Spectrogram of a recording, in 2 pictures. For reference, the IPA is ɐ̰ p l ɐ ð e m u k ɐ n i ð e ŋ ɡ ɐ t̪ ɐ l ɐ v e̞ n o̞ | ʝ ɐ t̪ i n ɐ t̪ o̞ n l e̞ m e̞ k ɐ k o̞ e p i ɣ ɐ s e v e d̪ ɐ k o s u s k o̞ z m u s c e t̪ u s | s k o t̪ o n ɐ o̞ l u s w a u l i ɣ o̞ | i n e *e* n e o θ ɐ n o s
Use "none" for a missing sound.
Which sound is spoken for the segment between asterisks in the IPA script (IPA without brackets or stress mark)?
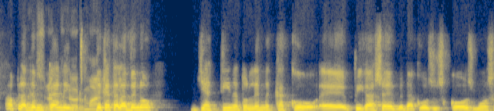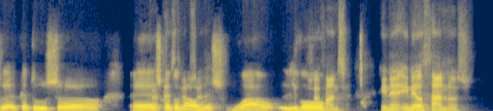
i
